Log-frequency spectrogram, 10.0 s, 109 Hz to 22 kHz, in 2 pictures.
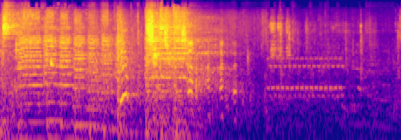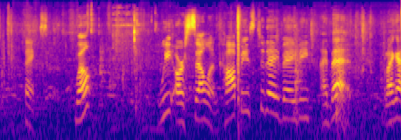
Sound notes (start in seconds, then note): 1.4 Maddie laughs; 3.3 phone rings; 3.4 group chattering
